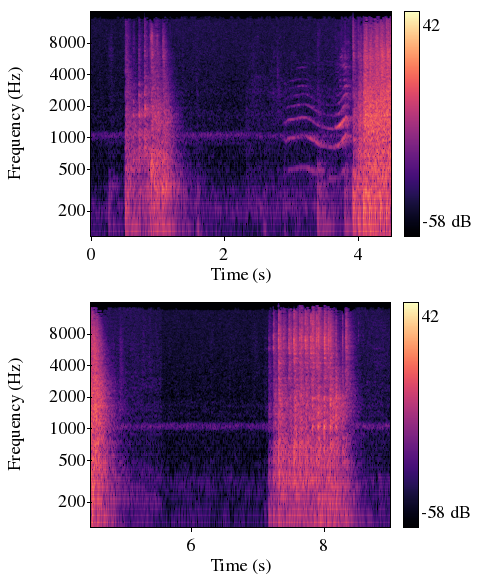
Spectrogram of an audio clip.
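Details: Cat indoors gives one short, wavering meow with rising and falling bends near three seconds, framed by three loud broadband knocking or rustling bursts and a steady faint tone in the background.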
